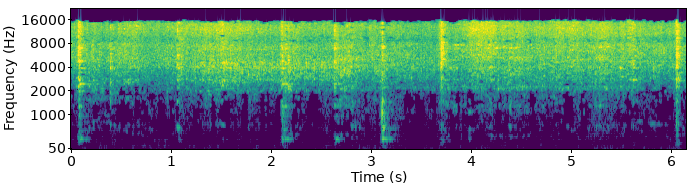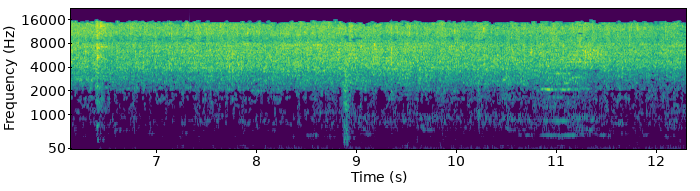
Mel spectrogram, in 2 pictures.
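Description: Chopped garlic sizzling in hot melted butter in a stainless steel skillet as it sautés toward browning: a steady high hiss, with a few sharp clicks in the first six seconds.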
